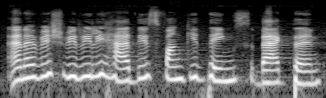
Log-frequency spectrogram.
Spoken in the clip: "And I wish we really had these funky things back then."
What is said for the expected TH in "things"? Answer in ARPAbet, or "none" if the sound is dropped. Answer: T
